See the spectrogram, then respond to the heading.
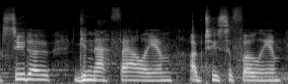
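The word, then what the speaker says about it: Pseudognaphalium obtusifolium: Now, it does start with a P, pseudo, P-S-E-U-D-O, nephthalum obtus, but that's a G word, pseudognephthalum obtusifolium.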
